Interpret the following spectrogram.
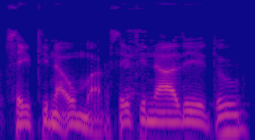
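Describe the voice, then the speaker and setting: A man's voice: sits low, lively intonation, fairly quick, mellow, no echo, lo-fi sound. A man in his fifties with a Javanese accent, an Islamic cleric giving a religious lecture with stories, mixing languages, quizzing the audience and often chuckling. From Indonesia. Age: 50s.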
